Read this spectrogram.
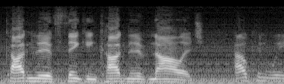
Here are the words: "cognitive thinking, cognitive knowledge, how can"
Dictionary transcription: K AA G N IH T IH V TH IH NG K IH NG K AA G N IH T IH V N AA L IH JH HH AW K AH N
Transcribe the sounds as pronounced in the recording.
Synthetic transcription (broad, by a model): K AA G N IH T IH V TH IH NG K IH NG K AA G N IH T IH V N AA L IH JH HH AW K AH N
